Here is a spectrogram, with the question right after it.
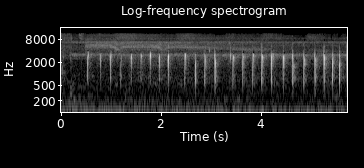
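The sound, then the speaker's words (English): Echolocation clicks of endangered Indiana bats, recorded at a refuge near Indianapolis International Airport and made audible by an ultrasonic detector: a steady train of about two dozen sharp, dry ticks that speeds up slightly toward the end, over a low hiss. “to a refuge near the Indianapolis International Airport to listen, with the aid of special ultrasonic equipment, to the sounds of our endangered Indiana bats.”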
